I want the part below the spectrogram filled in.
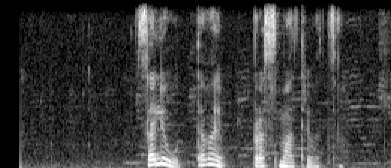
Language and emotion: Russian, positive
